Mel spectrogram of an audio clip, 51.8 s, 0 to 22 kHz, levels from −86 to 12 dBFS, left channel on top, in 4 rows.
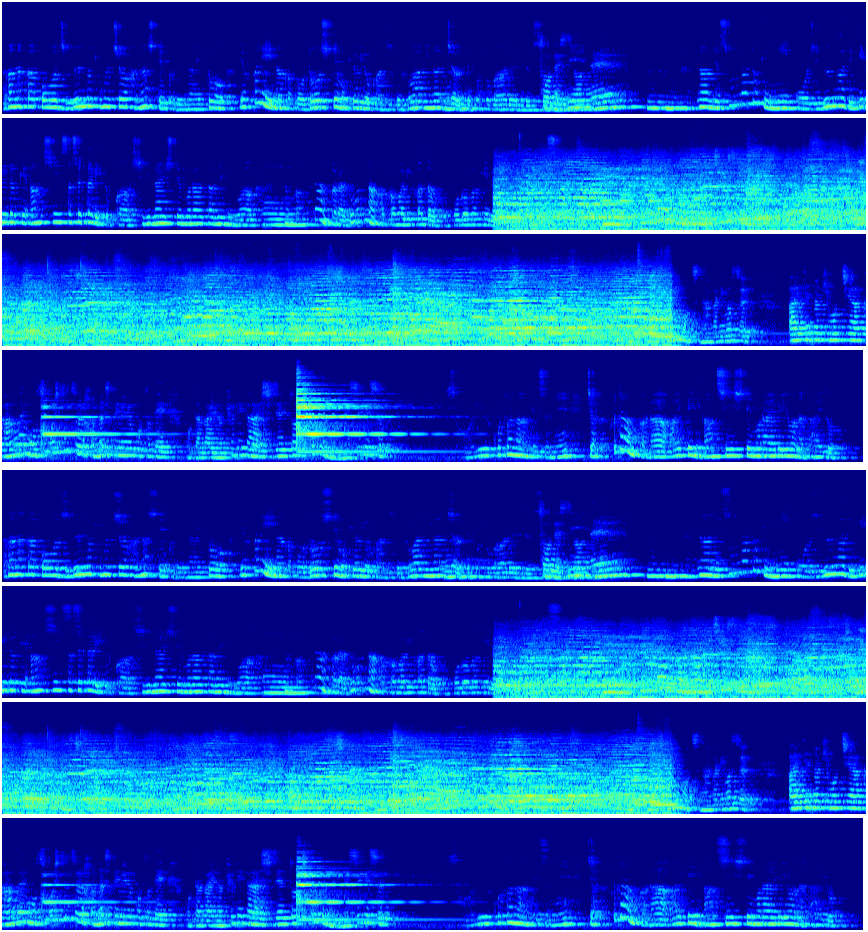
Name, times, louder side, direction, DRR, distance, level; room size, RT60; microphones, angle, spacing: voice 1, 0.0-8.8 9.7-16.9 17.2-21.8 30.2-30.7 37.9-38.0 45.5-51.3, left 1 dB, 30° left, -2 dB, 2.7 m, -43 dB
voice 2, 6.5-7.4 8.0-10.3 16.8-17.8 21.6-44.6, right 1 dB, 15° right, -2 dB, 6.9 m, -43 dB
sound 1, 20.3-36.0, left 2 dB, 15° left, 1.6 m, -33 dB
sound 2, 30.1-35.7 36.1-36.4 39.4-41.6 43.3-45.9, left 9 dB, 70° left, 0.7 m, -35 dB
14.0 x 9.4 x 7.4 m, 0.79 s
head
